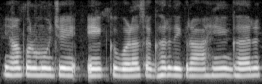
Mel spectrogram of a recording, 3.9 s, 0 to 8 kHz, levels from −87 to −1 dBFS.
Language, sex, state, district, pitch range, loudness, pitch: Hindi, female, Himachal Pradesh, Shimla, 205-220 Hz, -13 LUFS, 215 Hz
